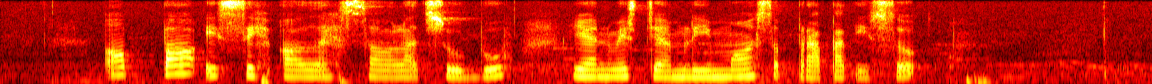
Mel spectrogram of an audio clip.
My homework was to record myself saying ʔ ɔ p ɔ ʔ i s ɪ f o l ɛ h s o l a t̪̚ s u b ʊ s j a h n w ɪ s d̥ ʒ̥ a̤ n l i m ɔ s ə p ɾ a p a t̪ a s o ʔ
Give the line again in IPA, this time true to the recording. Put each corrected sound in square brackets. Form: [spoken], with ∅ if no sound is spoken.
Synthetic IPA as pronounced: ʔ ɔ p ɔ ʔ i s ɪ [h] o l ɛ h s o l a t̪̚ s u b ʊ [h] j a [∅] n w ɪ s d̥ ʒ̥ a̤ [m] l i m ɔ s ə p ɾ a p a t̪ [i] s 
